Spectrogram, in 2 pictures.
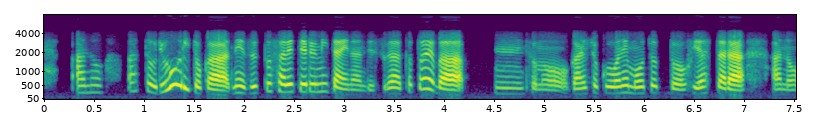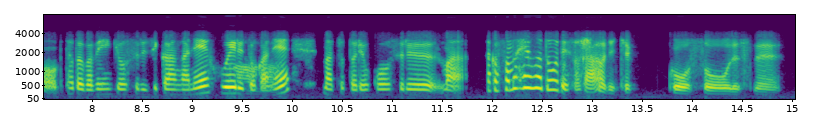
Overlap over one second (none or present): none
